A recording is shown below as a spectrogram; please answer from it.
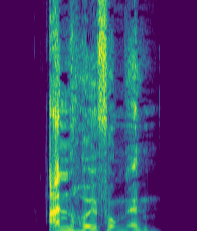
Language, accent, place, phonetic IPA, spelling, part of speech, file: German, Germany, Berlin, [ˈanˌhɔɪ̯fʊŋən], Anhäufungen, noun, De-Anhäufungen.ogg
- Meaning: plural of Anhäufung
